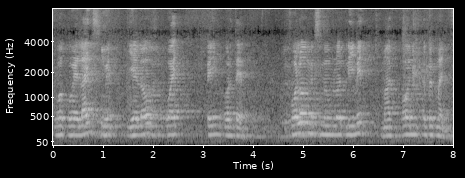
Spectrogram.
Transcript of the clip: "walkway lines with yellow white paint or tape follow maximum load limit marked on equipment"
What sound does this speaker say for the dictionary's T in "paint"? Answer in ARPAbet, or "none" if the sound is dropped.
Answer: none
